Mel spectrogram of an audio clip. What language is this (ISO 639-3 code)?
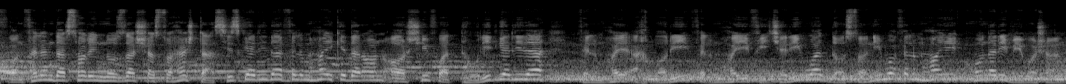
fas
